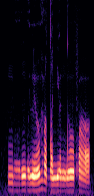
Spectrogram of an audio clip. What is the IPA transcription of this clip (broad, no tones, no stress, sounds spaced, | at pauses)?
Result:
m o̤ ŋ o̤ lʲ ɔ̃ ɦ ə dˤ ɘ nʲ ɔ n d ɔ̃ f ɑ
